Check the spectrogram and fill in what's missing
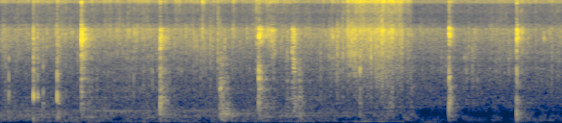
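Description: Onion and garlic frying in a pan for Filipino adobong puti, a continuous sizzle broken by sharp clinks and scrapes of a spatula stirring against the pan, close and clear with no talking.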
